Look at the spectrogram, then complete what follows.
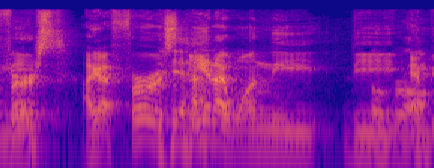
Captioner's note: laughs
